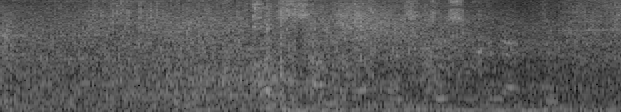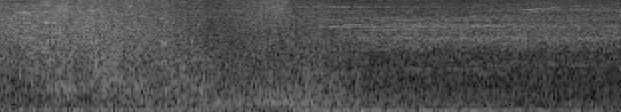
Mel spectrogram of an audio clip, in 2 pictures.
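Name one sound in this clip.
A crystal structure shatters with a loud explosion.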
